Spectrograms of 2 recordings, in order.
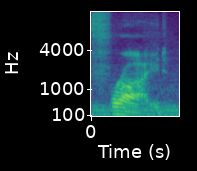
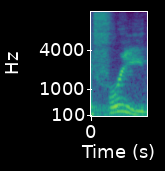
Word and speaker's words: Fried: Why is it spelled like fried? Why Because is Roy spelled like Wall? it's EI. It's I before E, except he does it EI. Why do we park on the driveway and drive on the parkway? Come on. I mean, let's. Well, good. Hey, now that I man. got his last name correct, I don't have to say it wrong tomorrow night. I'm gonna say Freed instead of Fried.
